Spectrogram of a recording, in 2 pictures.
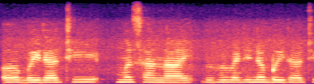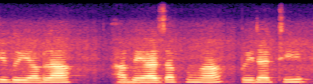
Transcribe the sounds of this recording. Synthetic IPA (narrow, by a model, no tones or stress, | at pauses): bəjɾatʰiməsanajbipʰɯbajdinɯbəjɾatʰiɡɯjabla | kʰabejazapʰuŋab̥əjɾatʰi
